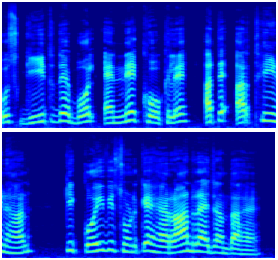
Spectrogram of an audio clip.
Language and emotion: Punjabi, disgusted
